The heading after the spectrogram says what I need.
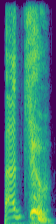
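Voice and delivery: loud high acted sneeze; big sneeze. SpongeBob sneezing at work, loud cartoon sneeze. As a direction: let the sneeze explode.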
